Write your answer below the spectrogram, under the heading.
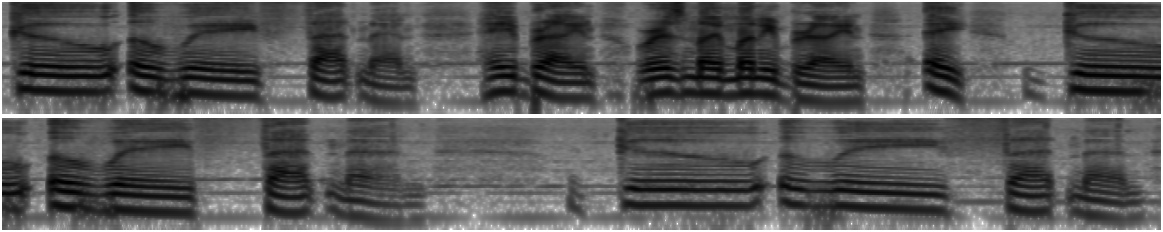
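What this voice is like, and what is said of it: Cartoon character Stewie voice. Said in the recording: “y'all want to hear my Stewie? Yeah, my Stewie is pretty on point.”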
